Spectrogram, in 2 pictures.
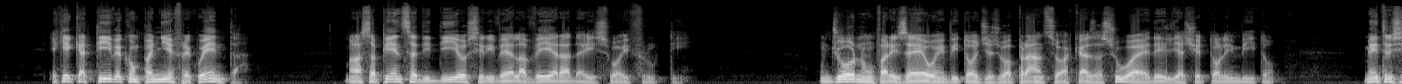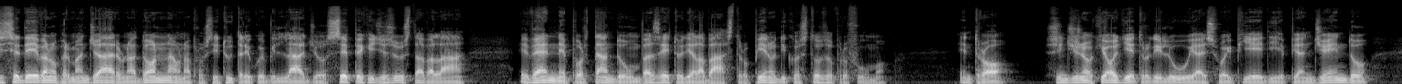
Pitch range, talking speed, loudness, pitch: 75-95 Hz, 150 wpm, -14 LUFS, 85 Hz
